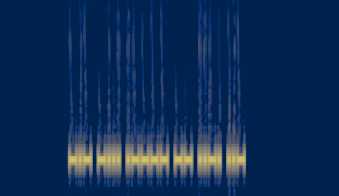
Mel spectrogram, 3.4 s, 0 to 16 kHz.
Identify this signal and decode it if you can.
Morse code, heard as a keyed tone, about 52 wpm, 700 Hz. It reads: KB1MFU
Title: USA Call Signs - 3x Character Spacing - 50wpm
